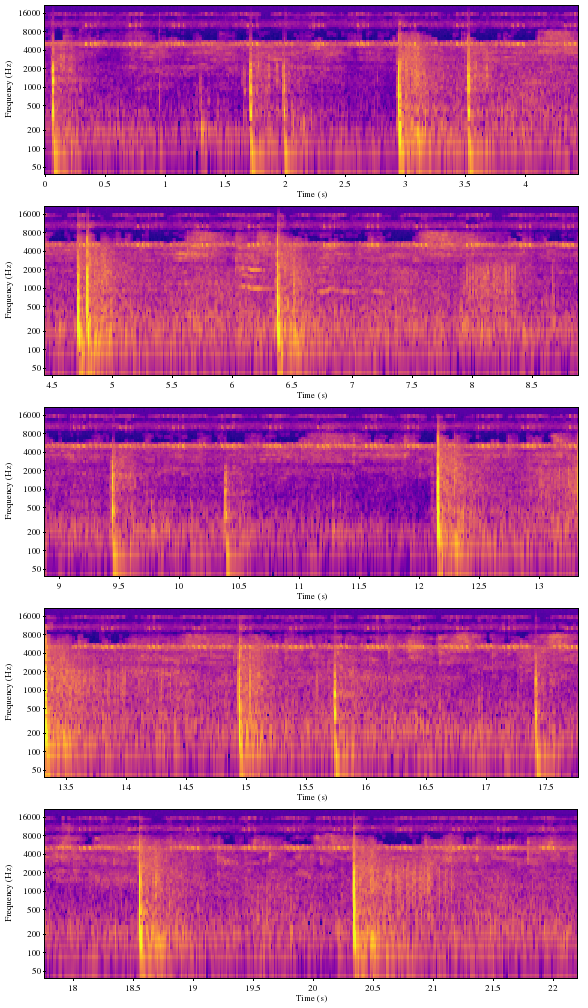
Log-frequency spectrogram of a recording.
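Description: Distant aerial fireworks shells bursting: about eighteen sharp bangs at uneven spacing, often a second or two apart, each trailing off briefly. Crickets chirp steadily underneath.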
